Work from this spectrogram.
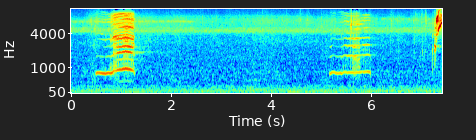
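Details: Macaque, jealous and upset at an old female being fed, gives two short, level, harmonic-rich coos several seconds apart, followed by the start of a high squeal at the end; faint low rumble underneath.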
